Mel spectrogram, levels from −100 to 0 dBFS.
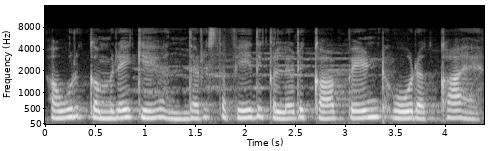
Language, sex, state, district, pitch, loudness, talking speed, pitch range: Hindi, female, Uttar Pradesh, Saharanpur, 225 Hz, -14 LUFS, 150 wpm, 210-235 Hz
